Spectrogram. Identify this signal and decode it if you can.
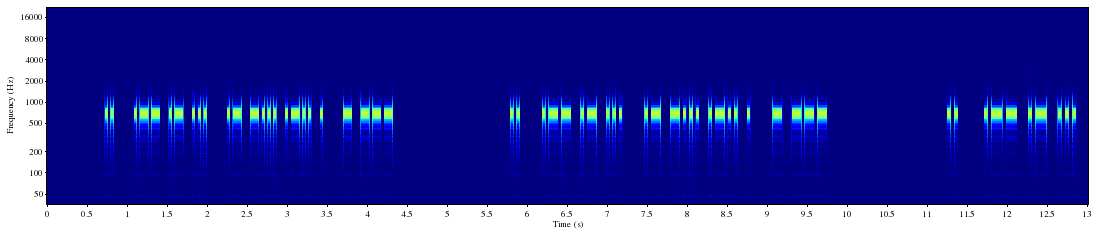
Morse code, heard as a keyed tone, about 31 wpm, 700 Hz. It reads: I WAS ABLE TO I WAS ABLE TO I WAS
